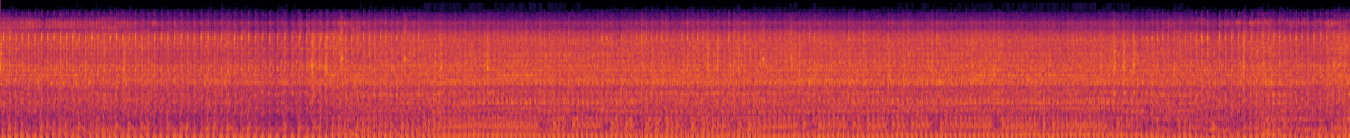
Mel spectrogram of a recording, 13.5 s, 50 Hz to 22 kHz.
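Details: Norton Model 50 single-cylinder just revived, held at fast hard revs to stay running with a busy, uneven bark, won't idle down; owner suspects a gummed-up carb, worn points and coil, unconfirmed.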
